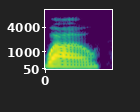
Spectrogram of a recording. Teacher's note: Now, our second complex vowel is wo. It's a combination of the single vowel woo and another single vowel uh when you put these two sounds together quickly, they become the sound wo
